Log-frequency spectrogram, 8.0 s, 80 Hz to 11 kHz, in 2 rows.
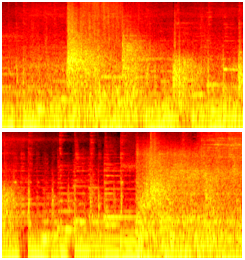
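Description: A heavy bowling ball of more than 7 kilograms dropped onto a single pane of glass, giving loud repeated booming thuds and crashing impacts with a sharp break in the middle, all fairly close and without talk.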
